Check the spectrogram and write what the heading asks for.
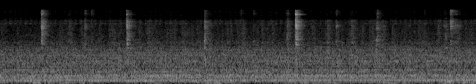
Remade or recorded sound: recorded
